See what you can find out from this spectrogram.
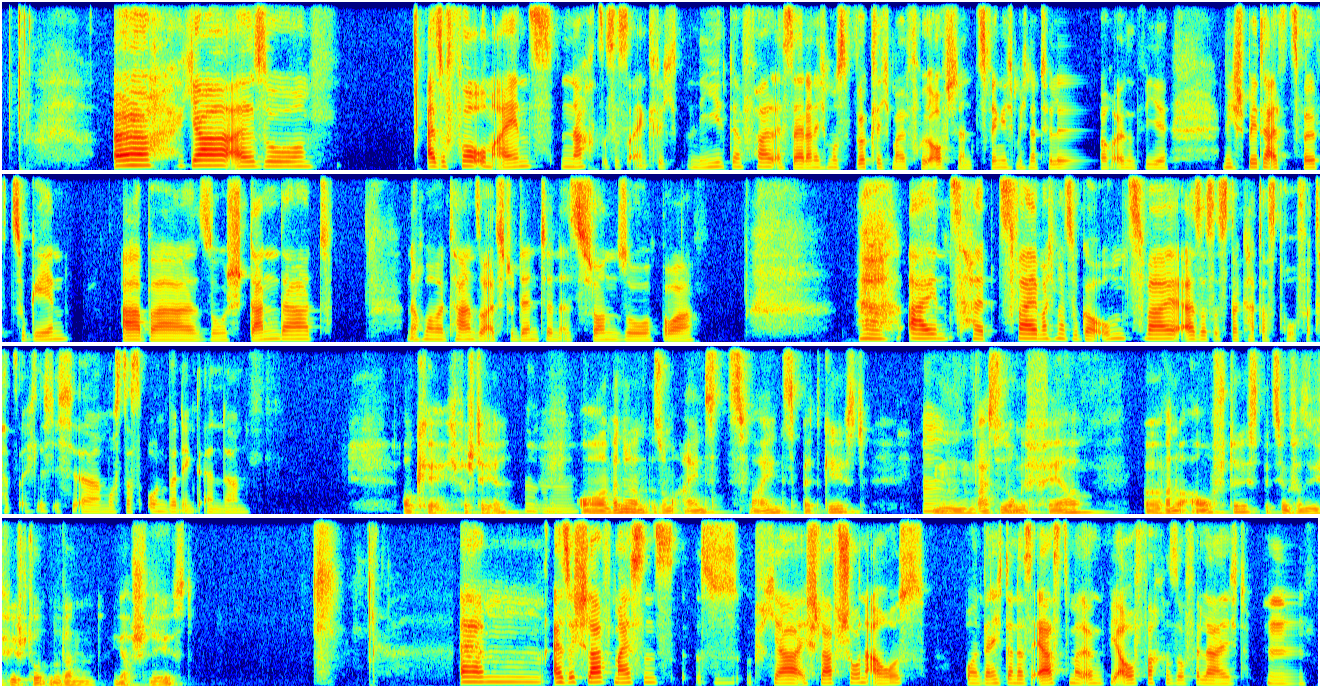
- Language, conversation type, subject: German, advice, Wie kann ich morgens frischer und energiegeladener aufwachen?
- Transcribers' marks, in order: static; other background noise; distorted speech; sigh; drawn out: "Ähm"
